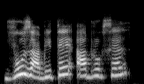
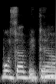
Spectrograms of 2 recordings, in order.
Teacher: एच का sound तो चला ही गया, वी don't pronounce H, but the rule of लियाजो will apply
